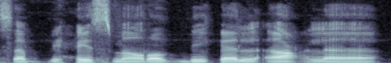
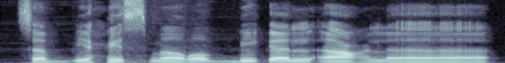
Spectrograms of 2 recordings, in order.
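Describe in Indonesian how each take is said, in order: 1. Vokal terakhirnya cukup dibaca sebentar. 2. Vokal terakhirnya dibaca terlalu panjang. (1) "Jadi dipendekin dikit" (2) "ujungnya agak kepanjangan"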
